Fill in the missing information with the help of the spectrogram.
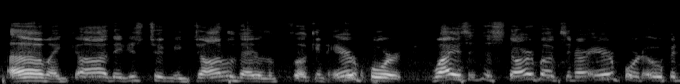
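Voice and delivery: high, whiny mock panic, dragged out at first; whiny Putin. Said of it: "He's like".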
